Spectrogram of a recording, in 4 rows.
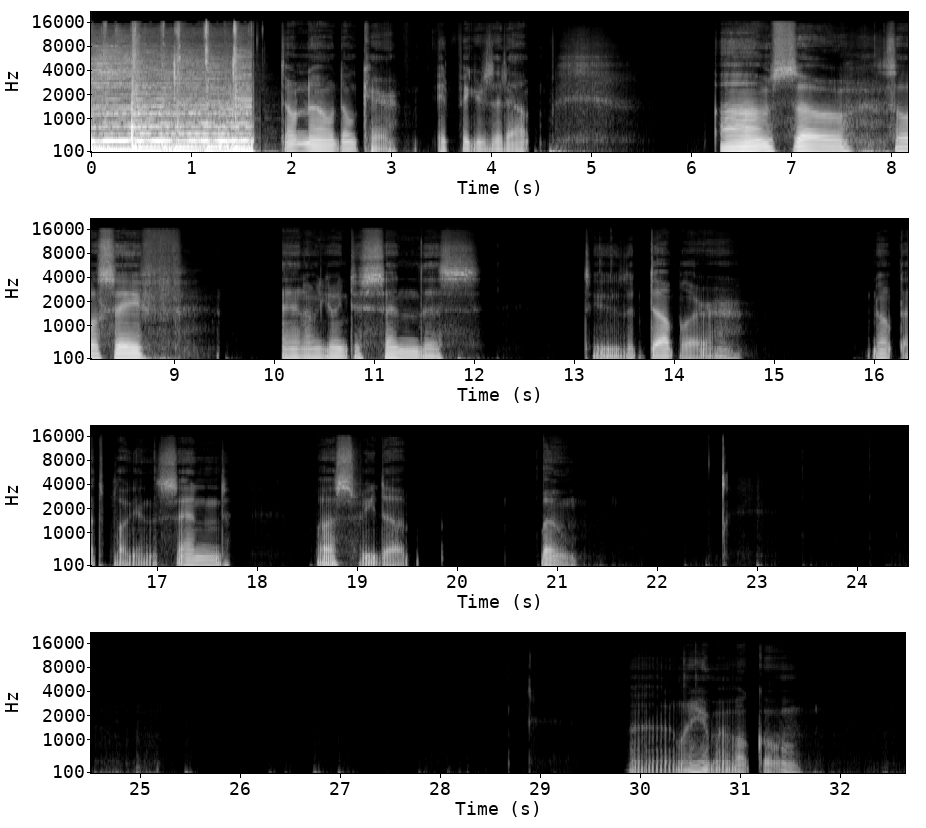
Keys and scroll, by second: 1.3 space, 26.2 super+=, 28.0 alt+a.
